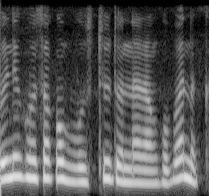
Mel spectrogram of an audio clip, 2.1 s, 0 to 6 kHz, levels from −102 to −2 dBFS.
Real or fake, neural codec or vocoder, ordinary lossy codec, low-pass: real; none; none; 5.4 kHz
